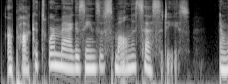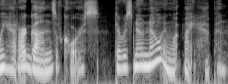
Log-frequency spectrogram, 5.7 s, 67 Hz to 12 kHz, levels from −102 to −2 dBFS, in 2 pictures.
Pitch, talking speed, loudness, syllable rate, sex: 180 Hz, 210 wpm, -21 LUFS, 6.7 syllables/s, female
